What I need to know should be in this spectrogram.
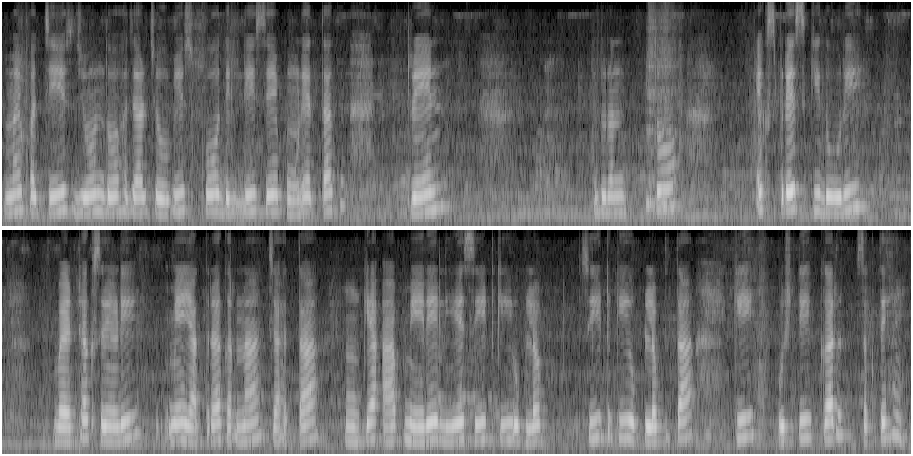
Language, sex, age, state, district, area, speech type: Hindi, female, 60+, Uttar Pradesh, Ayodhya, urban, read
